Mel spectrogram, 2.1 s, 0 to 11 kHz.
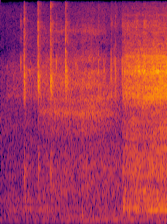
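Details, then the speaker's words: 2003 Toro Recycler mower rolled backward: light, quick clicks about every sixth of a second as the freed-up self-propel gearbox ratchets normally. The drive cable is too short and awaits replacement. "i can roll it back now the transmission works like it should i freed it up"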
